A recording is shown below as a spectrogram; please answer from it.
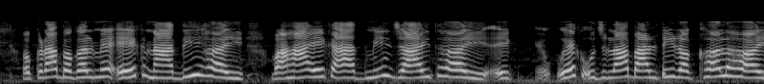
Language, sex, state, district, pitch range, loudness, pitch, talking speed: Bajjika, female, Bihar, Vaishali, 300-345 Hz, -20 LUFS, 320 Hz, 135 wpm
